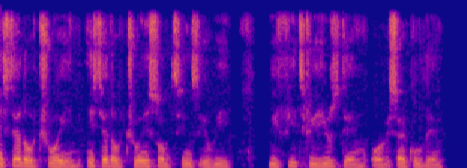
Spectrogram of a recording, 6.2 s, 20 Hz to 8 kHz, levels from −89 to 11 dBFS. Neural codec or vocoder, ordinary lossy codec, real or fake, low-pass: vocoder, 44.1 kHz, 128 mel bands every 512 samples, BigVGAN v2; none; fake; 7.2 kHz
